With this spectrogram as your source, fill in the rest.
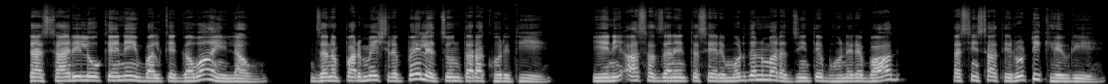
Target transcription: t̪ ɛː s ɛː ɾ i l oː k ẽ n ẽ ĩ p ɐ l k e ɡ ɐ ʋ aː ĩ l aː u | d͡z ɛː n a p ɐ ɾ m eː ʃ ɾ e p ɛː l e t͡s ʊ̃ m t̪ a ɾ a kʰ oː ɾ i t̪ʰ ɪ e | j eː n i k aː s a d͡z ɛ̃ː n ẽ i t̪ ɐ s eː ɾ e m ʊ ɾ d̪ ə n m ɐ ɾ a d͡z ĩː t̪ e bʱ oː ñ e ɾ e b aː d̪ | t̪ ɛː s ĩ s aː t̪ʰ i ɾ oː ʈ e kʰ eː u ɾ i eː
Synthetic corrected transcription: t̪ ɛː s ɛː ɾ i l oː k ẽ n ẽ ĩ b ɐ l k e ɡ ɐ ʋ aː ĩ l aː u | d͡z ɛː n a p ɐ ɾ m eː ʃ ɾ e p ɛː l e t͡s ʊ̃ n t̪ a ɾ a kʰ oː ɾ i t̪ʰ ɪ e | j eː n i ʔ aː s a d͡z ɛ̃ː n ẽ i t̪ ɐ s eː ɾ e m ʊ ɾ d̪ ə n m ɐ ɾ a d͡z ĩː t̪ e bʱ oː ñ e ɾ e b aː d̪ | t̪ ɛː s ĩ s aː t̪ʰ i ɾ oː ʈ i kʰ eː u ɾ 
